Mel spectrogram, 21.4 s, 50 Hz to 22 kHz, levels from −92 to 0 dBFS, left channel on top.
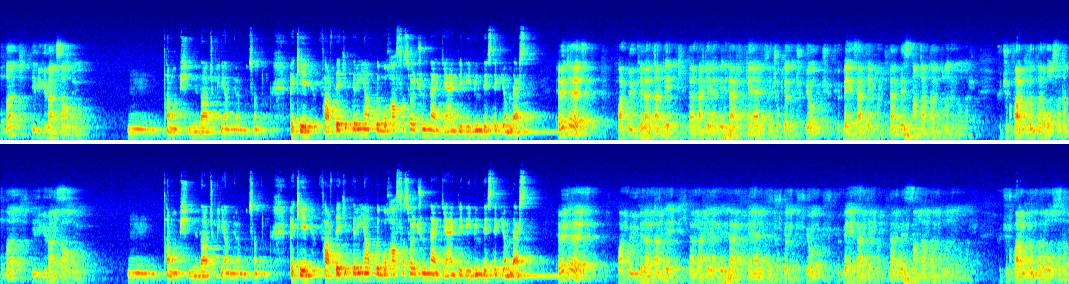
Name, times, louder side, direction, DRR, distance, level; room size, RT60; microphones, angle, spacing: voice 1, 0.0-1.6 11.1-11.7 12.0-21.3, left 2 dB, 85° left, -2 dB, 4.3 m, -28 dB
voice 2, 2.6-10.6 20.4-20.7, right 1 dB, 15° right, 5 dB, 3.1 m, -22 dB
Keyboard (musical), 10.1-12.1, right 3 dB, 60° right, 6.9 m, -38 dB
21.0 x 20.0 x 9.9 m, 1.2 s
head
